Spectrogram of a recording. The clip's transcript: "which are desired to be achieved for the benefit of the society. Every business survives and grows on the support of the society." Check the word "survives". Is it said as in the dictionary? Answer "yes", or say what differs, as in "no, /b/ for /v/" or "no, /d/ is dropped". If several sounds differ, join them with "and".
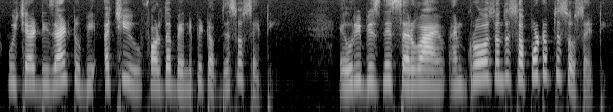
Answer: no, /z/ is dropped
